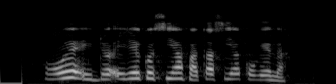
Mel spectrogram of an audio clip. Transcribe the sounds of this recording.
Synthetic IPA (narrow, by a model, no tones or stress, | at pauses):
oweidɔʔeɾekosiafatasiakoɣɛða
